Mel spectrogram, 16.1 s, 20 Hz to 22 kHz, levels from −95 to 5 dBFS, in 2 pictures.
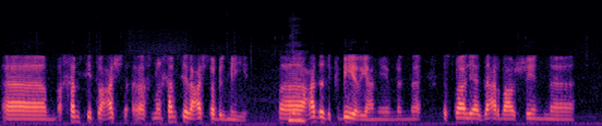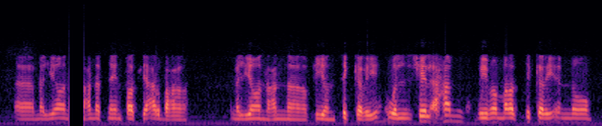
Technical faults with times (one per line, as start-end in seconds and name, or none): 8.93-9.13 playback stall
9.13-9.53 time-compressed catch-up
